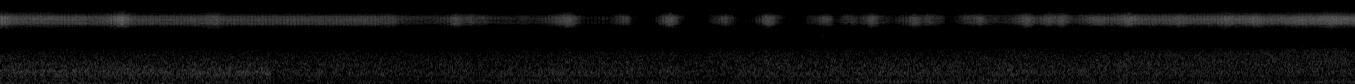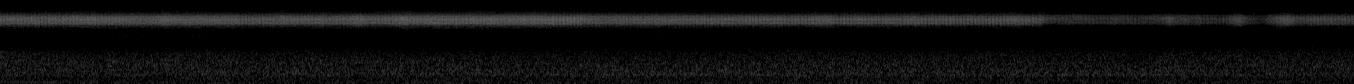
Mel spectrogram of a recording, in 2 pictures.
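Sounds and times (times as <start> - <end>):
insects droning: 0.0 - 27.0.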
